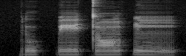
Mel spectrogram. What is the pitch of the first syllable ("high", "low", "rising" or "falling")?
high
